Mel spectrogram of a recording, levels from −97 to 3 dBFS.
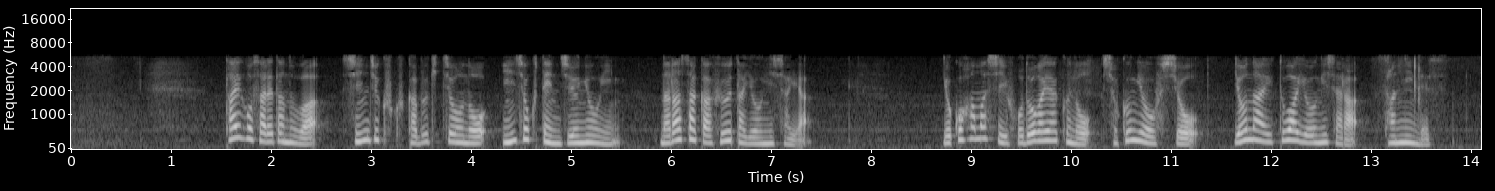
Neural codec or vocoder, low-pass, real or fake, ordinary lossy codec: none; 5.4 kHz; real; none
